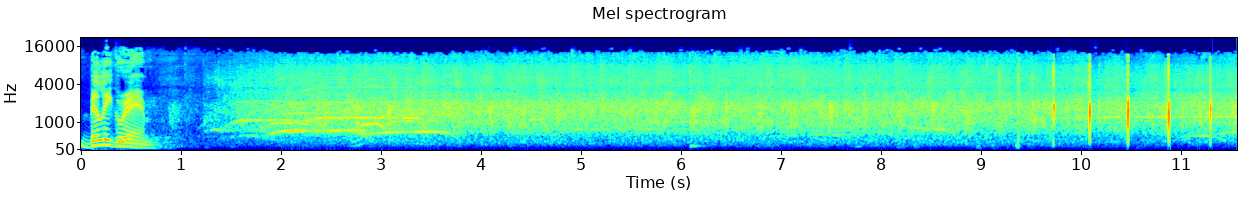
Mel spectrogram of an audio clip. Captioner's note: applause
